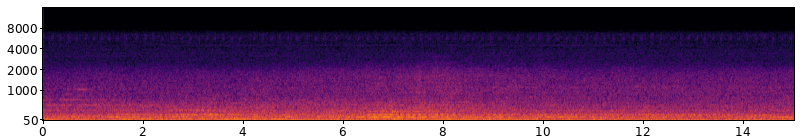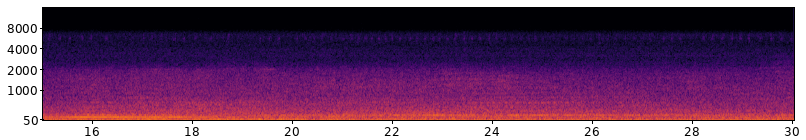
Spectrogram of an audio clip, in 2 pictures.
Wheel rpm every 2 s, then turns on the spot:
0, 0, 0, 0, 0, 0, 0, 0, 0, 0, 0, 0, 0, 0, 0.
none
